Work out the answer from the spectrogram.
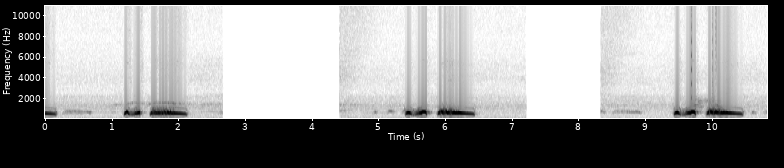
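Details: Spotted dove, kept as a cage bird, giving a 'thúc gù' coo in the 'giọng thổ' voice style. Three short cooing phrases about every four seconds, each a couple of clipped notes then a longer falling coo, with silence between.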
